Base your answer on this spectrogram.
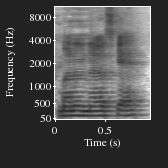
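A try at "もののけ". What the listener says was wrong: There's no S in there. Monoke.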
